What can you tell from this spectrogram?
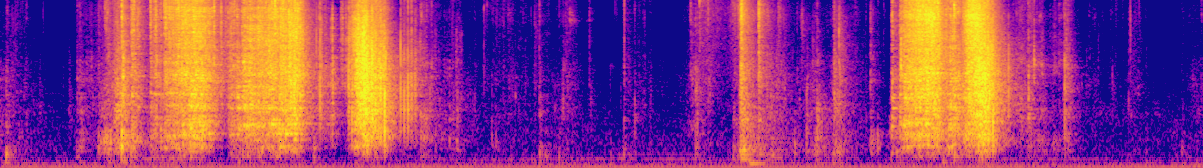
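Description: Shovel scraping dirt off a concrete slab and loading it, in two bouts: a long scrape of about three seconds starting about a second in, and a shorter one about nine seconds in. A single short knock comes between them.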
